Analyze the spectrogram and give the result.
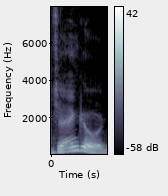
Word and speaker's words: Django: So good that you're saying Django again. I know. I kept saying the Django for the longest time. the D is silent.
